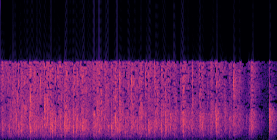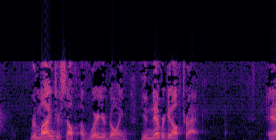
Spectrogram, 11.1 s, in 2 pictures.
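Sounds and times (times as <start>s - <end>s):
British audience applause: 0.0s - 5.6s
speech: 6.2s - 9.6s, 10.9s - 11.0s.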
